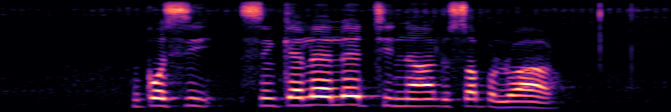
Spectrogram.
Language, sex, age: Venda, male, 20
